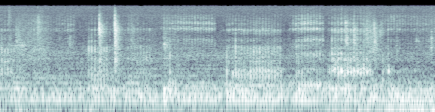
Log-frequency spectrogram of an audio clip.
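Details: Neighbour's domestic cat purring, excited and happy to see a familiar person; a steady low rumbling purr runs throughout, broken by a few brief rustling and scraping noises.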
